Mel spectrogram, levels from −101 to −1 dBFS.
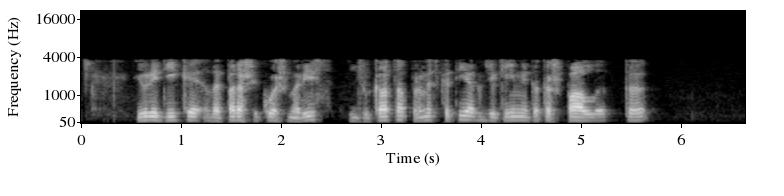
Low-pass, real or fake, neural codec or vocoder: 3.6 kHz; real; none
